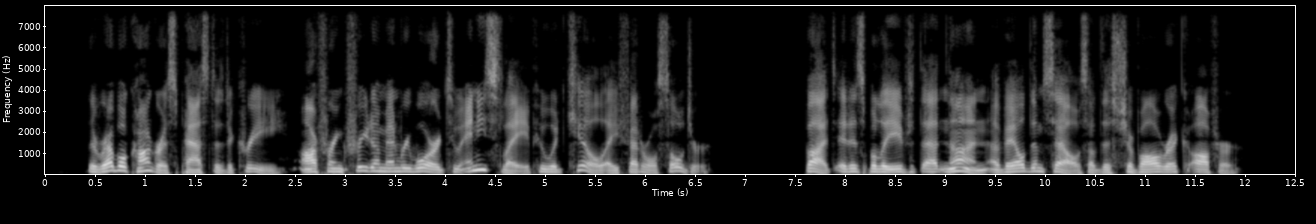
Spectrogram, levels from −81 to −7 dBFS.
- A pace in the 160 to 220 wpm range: No, average, 150 wpm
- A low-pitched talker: Yes, low, 130 Hz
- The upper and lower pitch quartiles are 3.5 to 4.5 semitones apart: No, average, 5.1 semitones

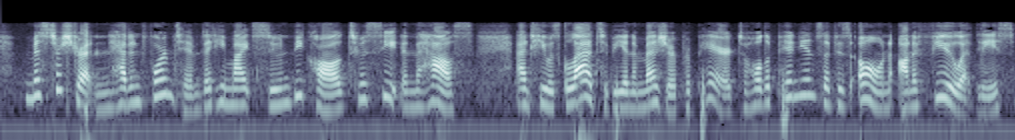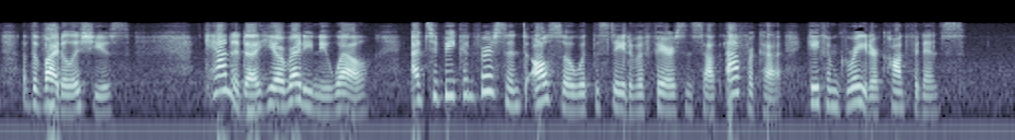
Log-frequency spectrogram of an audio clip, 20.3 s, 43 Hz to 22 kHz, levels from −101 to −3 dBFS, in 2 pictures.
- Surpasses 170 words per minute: Yes, average, 190 wpm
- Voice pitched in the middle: No, high, 205 Hz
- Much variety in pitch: Yes, wide, 6.9 semitones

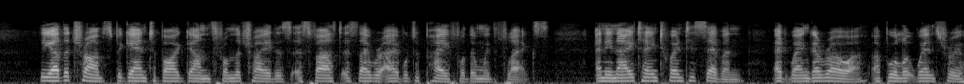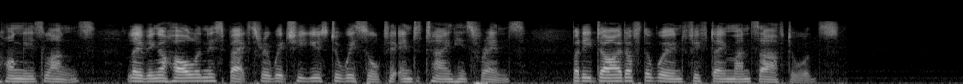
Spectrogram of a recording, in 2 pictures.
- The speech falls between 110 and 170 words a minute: No, average, 180 wpm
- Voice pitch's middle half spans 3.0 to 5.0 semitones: No, narrow, 2.5 semitones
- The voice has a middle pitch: Yes, medium, 145 Hz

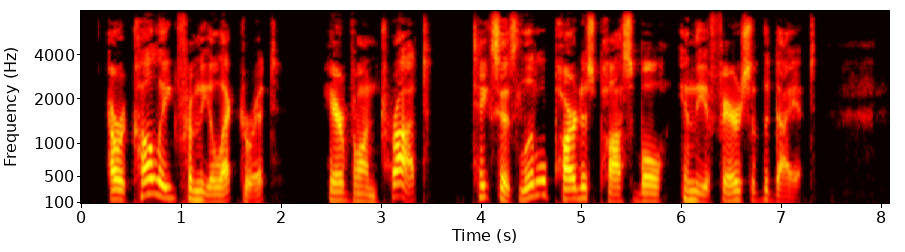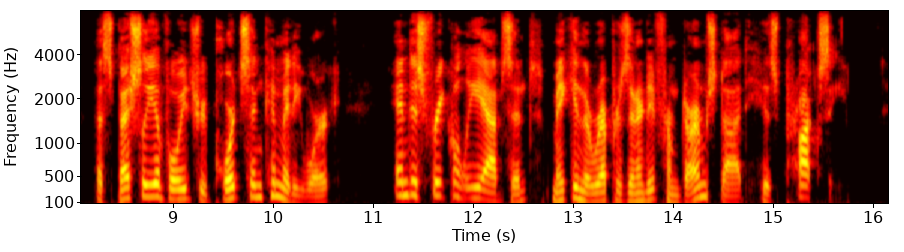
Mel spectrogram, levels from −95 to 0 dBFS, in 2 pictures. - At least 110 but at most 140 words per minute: Yes, slow, 135 wpm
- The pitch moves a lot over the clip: Yes, wide, 6.7 semitones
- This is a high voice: No, medium, 150 Hz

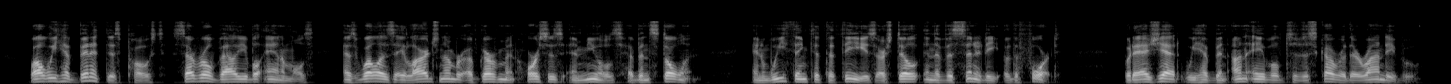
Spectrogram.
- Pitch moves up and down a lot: No, average, 4.5 semitones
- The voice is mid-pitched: No, low, 115 Hz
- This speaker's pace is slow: No, average, 200 wpm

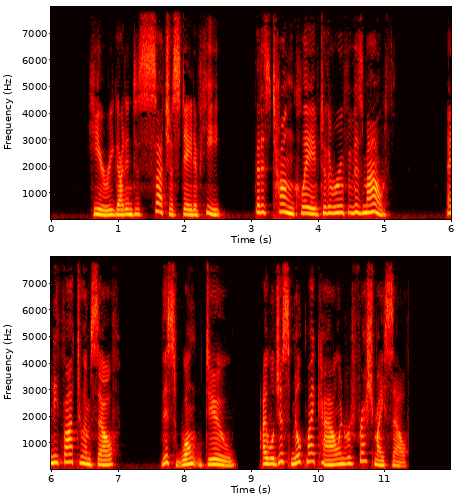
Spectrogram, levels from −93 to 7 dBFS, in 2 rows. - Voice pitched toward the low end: No, high, 205 Hz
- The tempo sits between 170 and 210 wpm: Yes, average, 180 wpm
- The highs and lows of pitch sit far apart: Yes, wide, 6.0 semitones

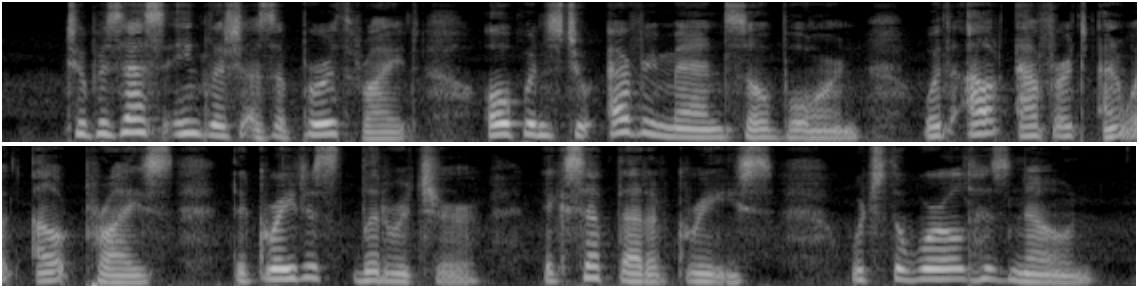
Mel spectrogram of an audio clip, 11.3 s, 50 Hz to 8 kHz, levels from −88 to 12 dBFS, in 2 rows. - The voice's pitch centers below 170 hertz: No, high, 190 Hz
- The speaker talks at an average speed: Yes, average, 155 wpm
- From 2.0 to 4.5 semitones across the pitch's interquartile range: No, wide, 5.6 semitones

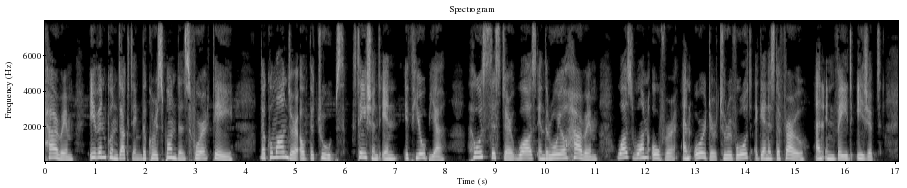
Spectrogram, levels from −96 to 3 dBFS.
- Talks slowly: Yes, slow, 125 wpm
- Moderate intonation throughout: Yes, average, 4.5 semitones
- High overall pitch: Yes, high, 200 Hz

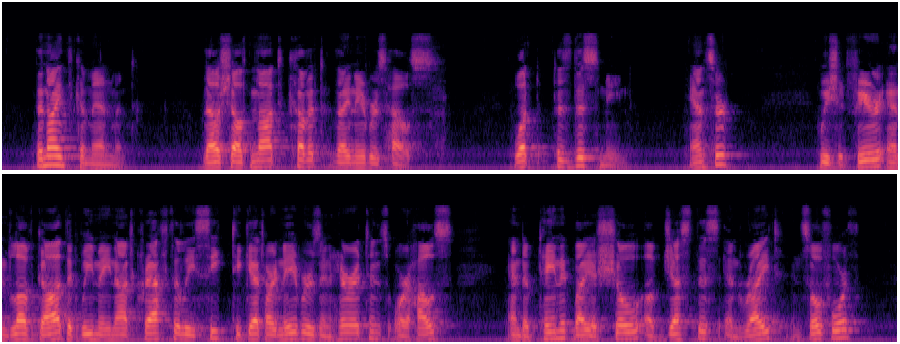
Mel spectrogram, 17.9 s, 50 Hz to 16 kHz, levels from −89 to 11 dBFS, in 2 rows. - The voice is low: Yes, low, 130 Hz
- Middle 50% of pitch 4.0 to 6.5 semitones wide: No, average, 3.3 semitones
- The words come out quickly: No, average, 150 wpm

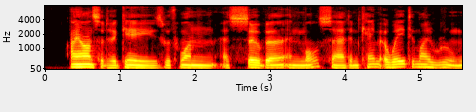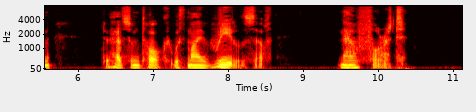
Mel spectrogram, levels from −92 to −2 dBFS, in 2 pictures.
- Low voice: Yes, low, 105 Hz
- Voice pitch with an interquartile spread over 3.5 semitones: No, average, 2.9 semitones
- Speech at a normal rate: Yes, average, 150 wpm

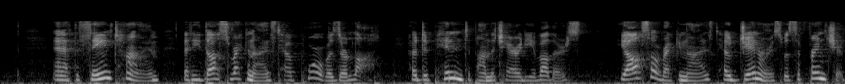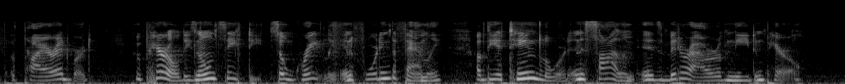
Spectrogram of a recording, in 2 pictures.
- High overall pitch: Yes, high, 210 Hz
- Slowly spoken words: No, average, 200 wpm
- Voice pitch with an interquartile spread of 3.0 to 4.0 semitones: No, average, 4.9 semitones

